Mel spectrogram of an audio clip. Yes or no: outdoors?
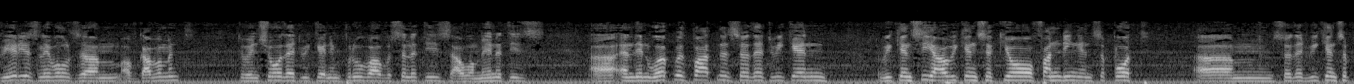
yes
